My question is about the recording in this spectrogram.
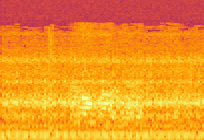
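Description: Faint, indistinct voices over a steady low hum, with one light click about half a second in.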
